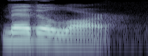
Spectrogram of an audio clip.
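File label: "meadowlark", English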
